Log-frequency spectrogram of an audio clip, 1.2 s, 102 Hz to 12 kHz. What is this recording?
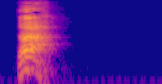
male shout 02
male shouting sound effect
